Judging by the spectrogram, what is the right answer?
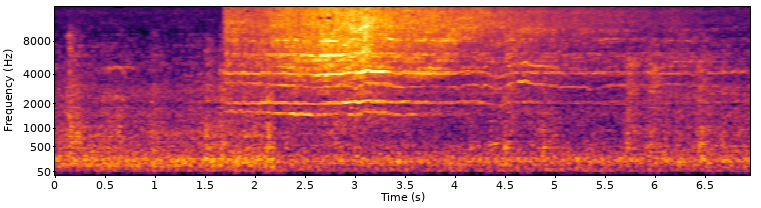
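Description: DJI Avata FPV drone in flight: its motors and propellers whine over a steady rumbling noise. The whine rises and wavers in pitch from about two seconds in, then fades near the end.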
